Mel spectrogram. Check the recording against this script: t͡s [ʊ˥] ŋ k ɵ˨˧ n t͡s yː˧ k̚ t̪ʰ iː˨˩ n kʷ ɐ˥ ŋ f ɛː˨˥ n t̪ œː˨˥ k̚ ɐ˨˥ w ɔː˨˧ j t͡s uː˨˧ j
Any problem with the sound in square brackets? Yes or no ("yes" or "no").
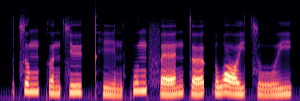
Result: no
